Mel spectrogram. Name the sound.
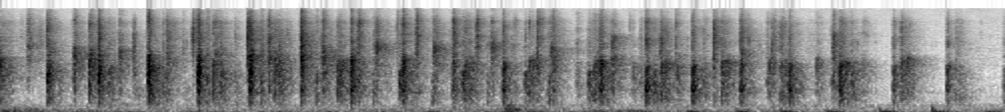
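applause welcoming guests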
